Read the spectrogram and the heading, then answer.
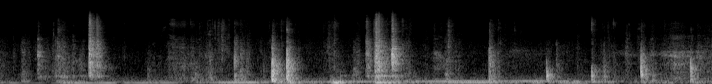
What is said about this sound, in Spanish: Se detiene ante la puerta cerrada de una casa de pensión. Tiembla. La puerta que creyera cerrada no lo está. Y solo tiene que presionarla un tanto para que ceda.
